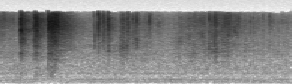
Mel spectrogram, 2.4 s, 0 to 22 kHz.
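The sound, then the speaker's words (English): Plastic label being ripped off a convenience-store plastic bottle: crinkly, papery tearing bursts, loudest in a few quick rips at the start, then softer crackling that trails off. “I'm going to use a bottle that you can pick up at a 7-Eleven. And all I'm going to do is I'm going to rip off the label, because I'm going to put my own label on in just a minute.”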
